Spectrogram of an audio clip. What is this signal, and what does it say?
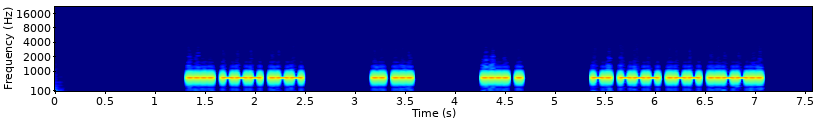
Morse code, heard as a keyed tone, about 36 wpm, 700 Hz. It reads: HOW IS HE NOW?
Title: 3x Word-Spacing - Sentences from Top 100 Words - 35wpm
